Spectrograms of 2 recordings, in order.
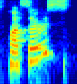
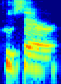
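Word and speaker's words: Pusser's: But anyway, I wouldn't normally pick that up, but I believe it's actually pronounced Pusser.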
